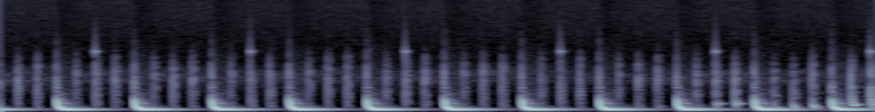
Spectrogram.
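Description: Electronic dance music backing track: a steady four-on-the-floor kick drum at about two beats a second, with a faint high tick roughly once a second.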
